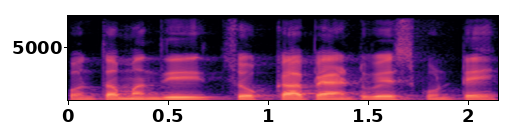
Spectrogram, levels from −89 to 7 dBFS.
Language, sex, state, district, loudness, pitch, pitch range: Telugu, male, Telangana, Hyderabad, -19 LUFS, 110 Hz, 105-115 Hz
